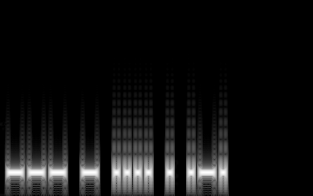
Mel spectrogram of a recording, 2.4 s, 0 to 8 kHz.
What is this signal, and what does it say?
Morse code, heard as a keyed tone, about 28 wpm, 250 Hz. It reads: OTHER
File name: morse-training-30WPM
